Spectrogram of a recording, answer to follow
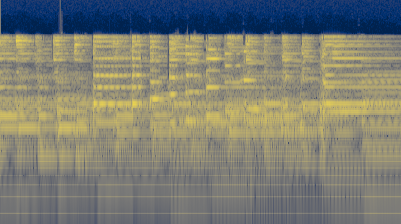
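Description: A live Antillean tipiko band playing an instrumental passage: plucked strings picking quick notes over a moving bass line.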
